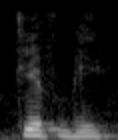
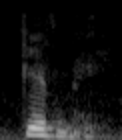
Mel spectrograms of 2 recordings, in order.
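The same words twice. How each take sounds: The two takes are said the same way.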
